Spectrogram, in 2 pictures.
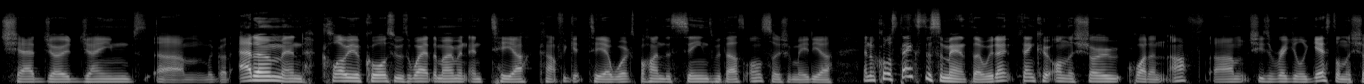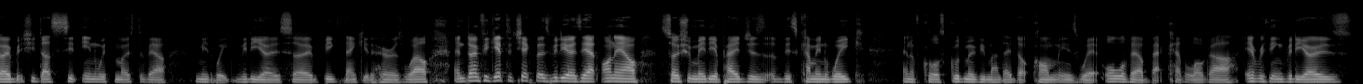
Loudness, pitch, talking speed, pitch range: -31 LUFS, 125 Hz, 225 wpm, 115-140 Hz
